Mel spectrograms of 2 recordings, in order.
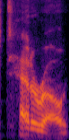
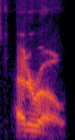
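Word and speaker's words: Tetairoa: I like how his mom, it's Tetero, just for all those that are out there, not Tet, it's Tetero. So you get the correct pronunciation of his name.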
